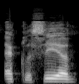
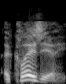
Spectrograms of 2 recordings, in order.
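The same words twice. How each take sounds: First: "ecclesia" as ek-luh-SEE-uh; common Greek-style pronunciation. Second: "ecclesia" as ek-LAY-zee-uh; alternative pronunciation. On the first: Host offering one option, "ecclesia" as ek-luh-SEE-uh. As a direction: put the stress on SEE in "ecclesia", with an s sound. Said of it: "it's very commonly pronounced". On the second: Host offering the other option, "ecclesia" as ek-LAY-zee-uh. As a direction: put the stress on LAY in "ecclesia", with a z sound. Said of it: "either way". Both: Shown as a demonstration.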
